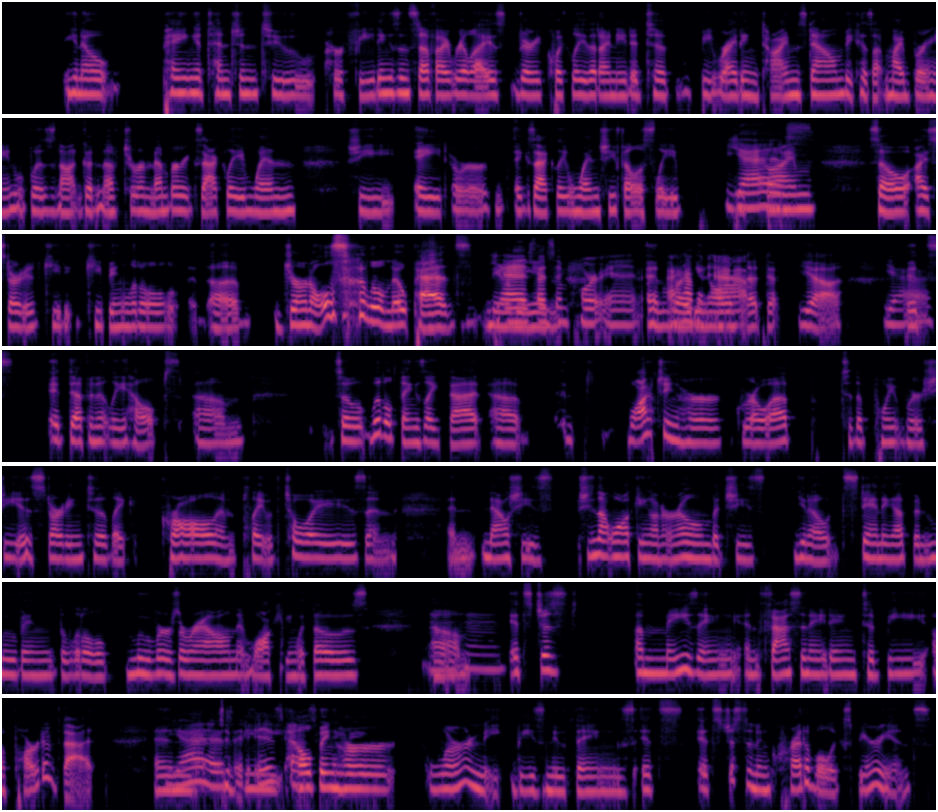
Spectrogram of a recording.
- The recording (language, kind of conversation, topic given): English, unstructured, What does being responsible mean to you?
- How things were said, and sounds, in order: laughing while speaking: "journals"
